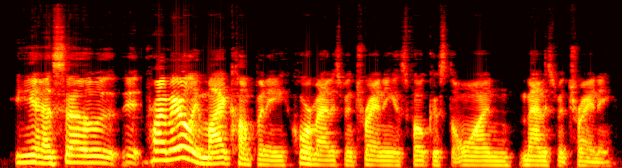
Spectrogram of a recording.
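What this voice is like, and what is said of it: Big booming radio voice. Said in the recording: “his big booming voice, you know, this radio voice.”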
